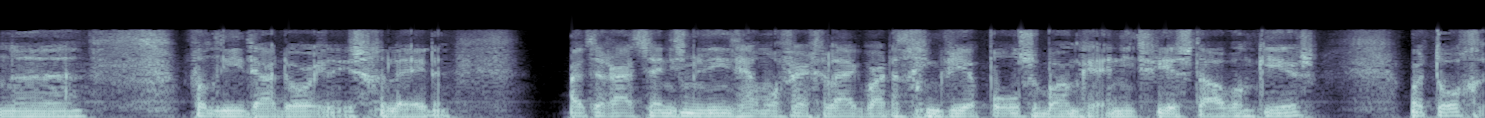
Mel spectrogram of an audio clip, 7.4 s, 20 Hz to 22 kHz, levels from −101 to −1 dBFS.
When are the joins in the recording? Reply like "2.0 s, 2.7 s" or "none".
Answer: 1.1 s, 1.6 s, 3.4 s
